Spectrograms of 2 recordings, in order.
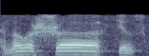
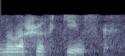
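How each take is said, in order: First: The stress falls on the 'a' in 'шахт'. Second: The stress falls on a syllable other than 'шахт'. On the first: The speaker calls it right. "надо ударение делать на А" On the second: The speaker calls it wrong. "всегда я говорил Новошахтинск"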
